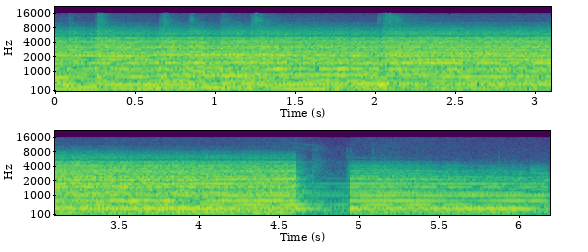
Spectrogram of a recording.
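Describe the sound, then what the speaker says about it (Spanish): Electric guitar driven through an overdrive pedal from the Dunlop, MXR and Way Huge range, playing dense sustained chords loudly and steadily, with a brief dropout near the end before the crunchy tone resumes. "Escuchan la diferencia, ¿no? Esto es un overdrive."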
